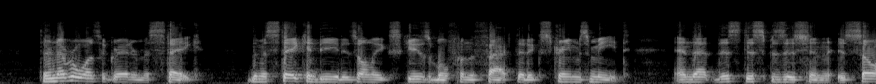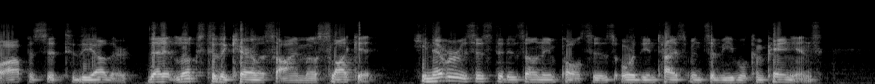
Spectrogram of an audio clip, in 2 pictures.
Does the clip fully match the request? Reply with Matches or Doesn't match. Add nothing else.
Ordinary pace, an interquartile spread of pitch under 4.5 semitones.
Matches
